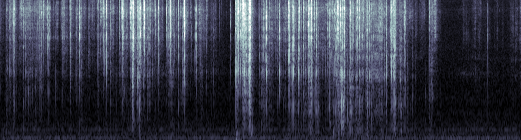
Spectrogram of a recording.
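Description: Foil wrapper of a baseball-card pack crinkling in the hands and being torn open, with the loudest rip about five seconds in. The crinkling stops a couple of seconds before the end.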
